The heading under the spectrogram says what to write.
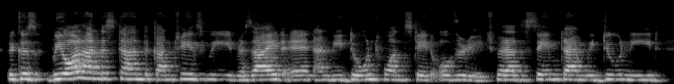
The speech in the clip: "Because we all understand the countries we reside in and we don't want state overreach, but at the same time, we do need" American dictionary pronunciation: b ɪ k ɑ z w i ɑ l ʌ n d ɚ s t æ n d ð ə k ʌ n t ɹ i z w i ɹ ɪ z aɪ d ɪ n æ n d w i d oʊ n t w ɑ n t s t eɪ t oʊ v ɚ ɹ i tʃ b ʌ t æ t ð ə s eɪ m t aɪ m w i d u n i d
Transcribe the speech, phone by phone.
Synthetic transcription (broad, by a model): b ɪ k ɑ z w i ɑ l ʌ n d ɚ s t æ n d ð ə k ʌ n t ɹ i z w i ɹ ɪ z aɪ d ɪ n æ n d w i d oʊ n t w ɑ n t s t eɪ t oʊ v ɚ ɹ i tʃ b ʌ t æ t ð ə s eɪ m t aɪ m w i d u n i d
